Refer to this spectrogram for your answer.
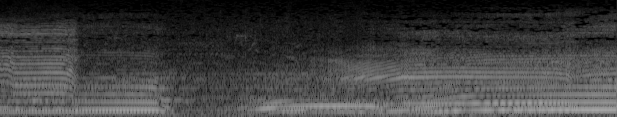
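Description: A bull bellows in long, deep, strained calls as it presses its horns against the locked gates of a cattle yard and tears at the ground with its hooves, one drawn-out roar breaking off briefly before a second rising, wavering bellow that swells louder to the end, with no voices.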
